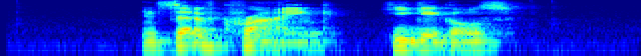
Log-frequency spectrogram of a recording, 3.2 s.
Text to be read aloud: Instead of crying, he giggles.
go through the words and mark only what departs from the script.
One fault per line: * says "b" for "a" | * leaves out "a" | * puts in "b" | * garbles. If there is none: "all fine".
all fine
